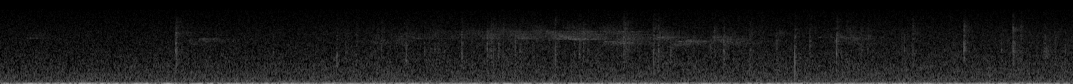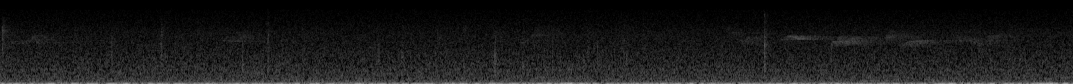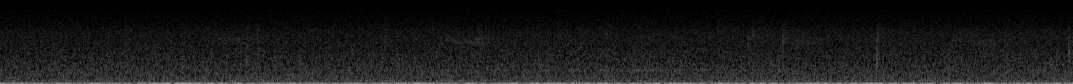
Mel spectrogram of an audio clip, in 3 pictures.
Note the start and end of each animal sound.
[0.00, 18.37] Red-eyed Vireo (Vireo olivaceus)
[4.56, 6.54] Ovenbird (Seiurus aurocapilla)
[5.42, 7.63] Scarlet Tanager (Piranga olivacea)
[18.45, 20.85] Scarlet Tanager (Piranga olivacea)
[21.14, 32.20] Red-eyed Vireo (Vireo olivaceus)
[27.67, 29.37] Ovenbird (Seiurus aurocapilla)

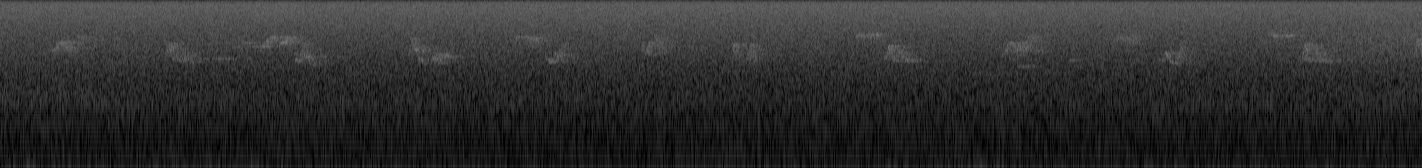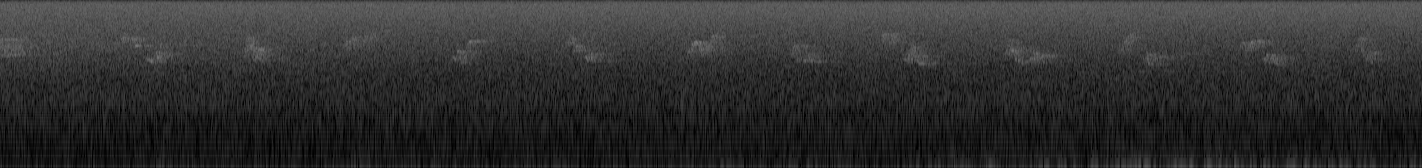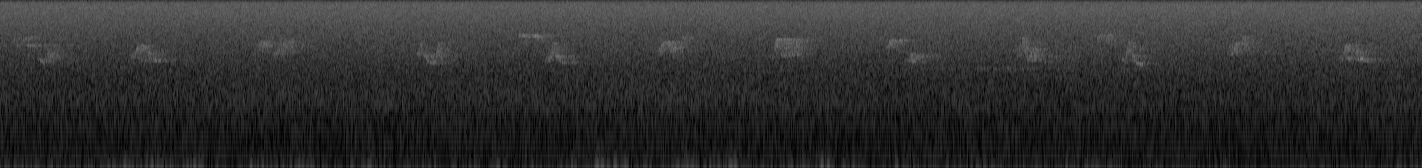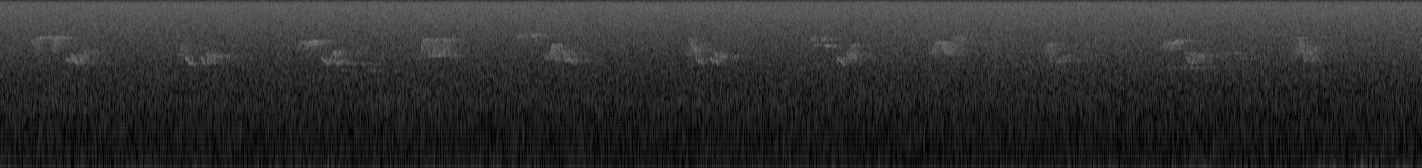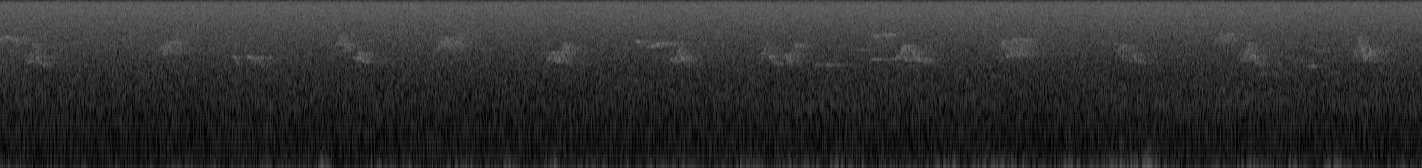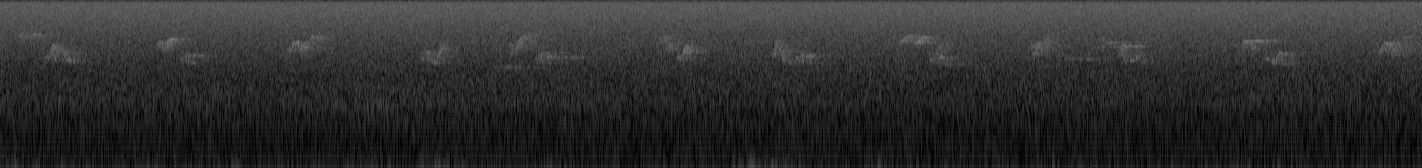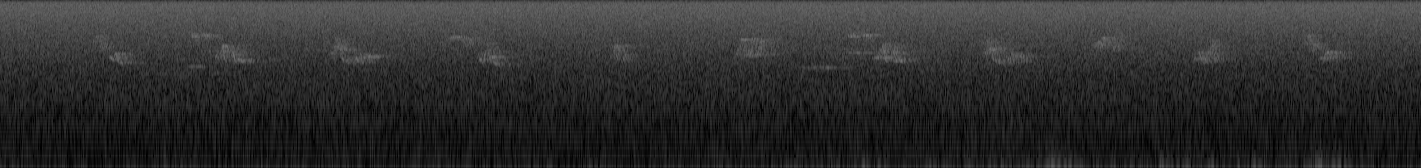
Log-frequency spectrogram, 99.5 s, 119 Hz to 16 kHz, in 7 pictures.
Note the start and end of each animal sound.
[0.37, 59.69] Red-eyed Vireo (Vireo olivaceus)
[1.97, 2.84] Hermit Thrush (Catharus guttatus)
[45.79, 46.49] Hermit Thrush (Catharus guttatus)
[60.11, 99.54] Red-eyed Vireo (Vireo olivaceus)
[64.86, 65.91] Hermit Thrush (Catharus guttatus)
[76.07, 77.05] Hermit Thrush (Catharus guttatus)
[81.75, 82.59] Hermit Thrush (Catharus guttatus)
[93.13, 94.37] Hermit Thrush (Catharus guttatus)

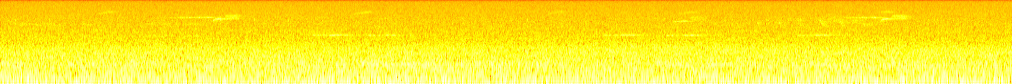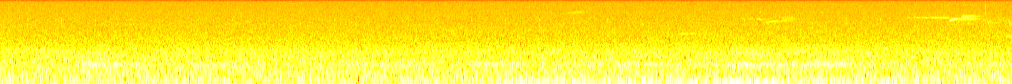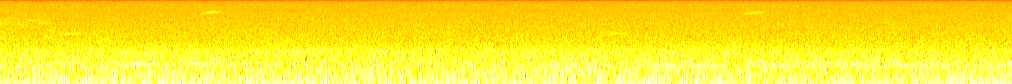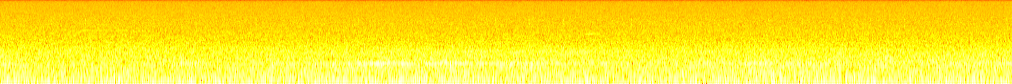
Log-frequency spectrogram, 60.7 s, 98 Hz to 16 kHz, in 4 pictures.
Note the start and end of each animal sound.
[1.40, 1.80] Cedar Waxwing (Bombycilla cedrorum)
[2.46, 3.65] Black-throated Green Warbler (Setophaga virens)
[4.59, 6.00] Blue Jay (Cyanocitta cristata)
[5.14, 5.78] Cedar Waxwing (Bombycilla cedrorum)
[8.07, 8.56] Cedar Waxwing (Bombycilla cedrorum)
[8.95, 12.71] Blue Jay (Cyanocitta cristata)
[9.73, 10.61] Black-throated Green Warbler (Setophaga virens)
[11.43, 13.02] Ovenbird (Seiurus aurocapilla)
[12.66, 13.69] Black-throated Green Warbler (Setophaga virens)
[13.01, 13.44] Cedar Waxwing (Bombycilla cedrorum)
[23.54, 23.96] Cedar Waxwing (Bombycilla cedrorum)
[25.27, 25.74] Blue Jay (Cyanocitta cristata)
[26.23, 27.16] Black-throated Green Warbler (Setophaga virens)
[28.79, 30.04] Black-throated Green Warbler (Setophaga virens)
[29.74, 31.11] Ovenbird (Seiurus aurocapilla)
[30.18, 31.72] Blue Jay (Cyanocitta cristata)
[33.26, 33.75] Cedar Waxwing (Bombycilla cedrorum)
[41.38, 41.94] Cedar Waxwing (Bombycilla cedrorum)
[46.68, 47.81] Blue Jay (Cyanocitta cristata)

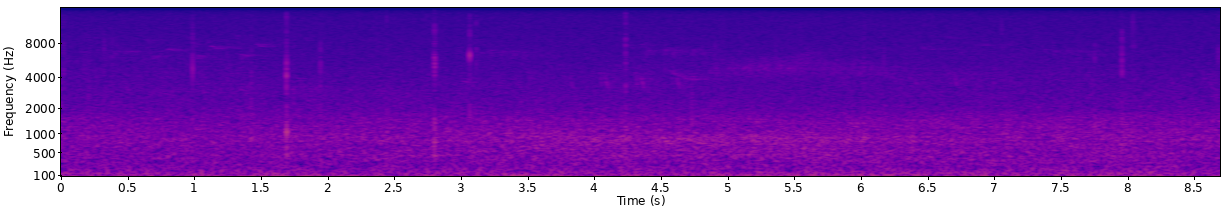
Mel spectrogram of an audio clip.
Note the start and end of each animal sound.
[0.10, 1.83] Blackburnian Warbler (Setophaga fusca)
[4.33, 5.83] Black-throated Blue Warbler (Setophaga caerulescens)
[6.02, 7.98] Blackburnian Warbler (Setophaga fusca)

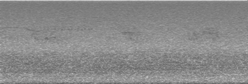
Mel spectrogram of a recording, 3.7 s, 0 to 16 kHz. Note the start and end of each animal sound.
[0.00, 3.72] Red-eyed Vireo (Vireo olivaceus)
[0.33, 1.62] Black-throated Blue Warbler (Setophaga caerulescens)

